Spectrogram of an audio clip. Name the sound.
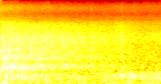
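Atlantic Ocean waves on a beach in Portugal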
